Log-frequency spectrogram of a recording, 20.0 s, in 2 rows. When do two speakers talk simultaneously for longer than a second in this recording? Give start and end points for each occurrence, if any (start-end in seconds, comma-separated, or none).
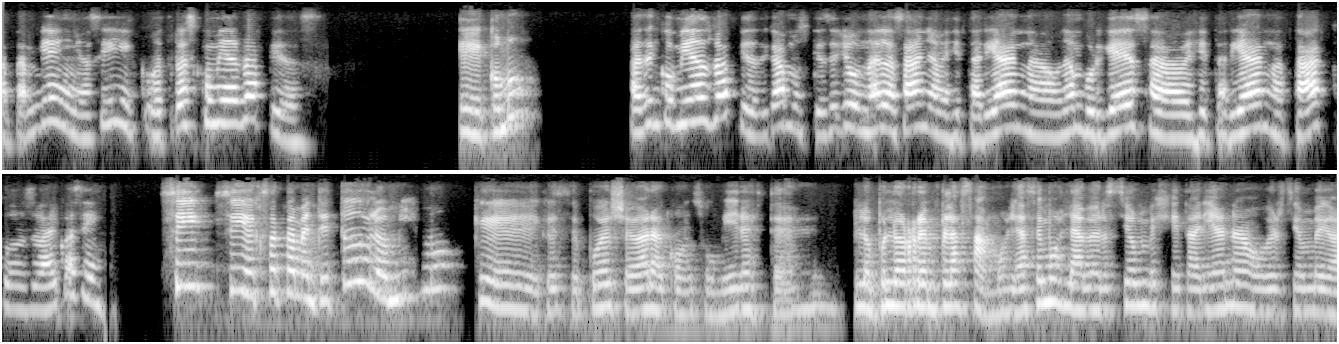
none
